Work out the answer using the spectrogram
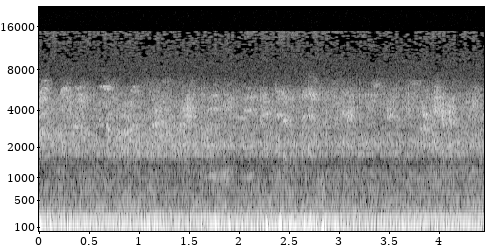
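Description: Small birds chirping continuously over a steady low rumble.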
